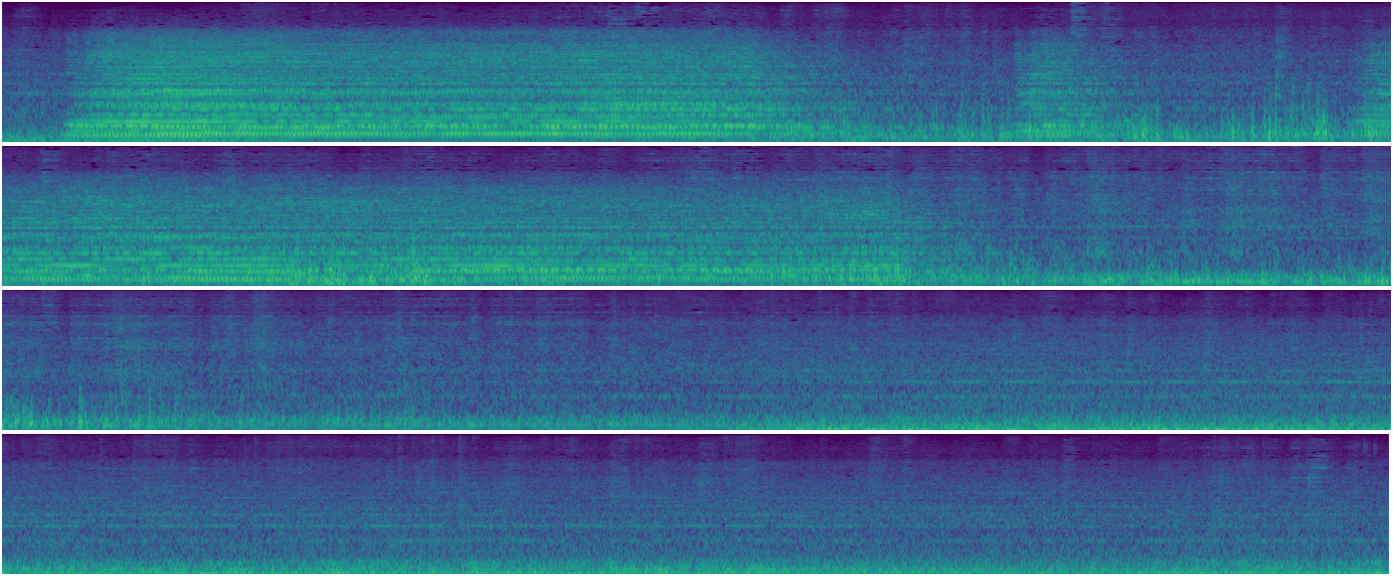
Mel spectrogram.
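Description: Diesel locomotive air horn sounding two long blasts, the second a little longer, followed by the steady rumble and clatter of coal cars rolling past on the rails, which deepens and grows louder about two-thirds of the way through.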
